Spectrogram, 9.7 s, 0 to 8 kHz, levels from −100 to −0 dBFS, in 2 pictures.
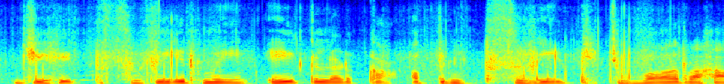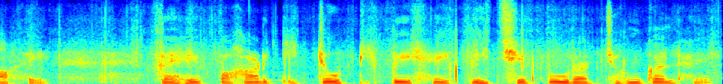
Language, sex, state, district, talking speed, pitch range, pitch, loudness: Hindi, male, Uttar Pradesh, Muzaffarnagar, 125 wpm, 115-135 Hz, 125 Hz, -20 LUFS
